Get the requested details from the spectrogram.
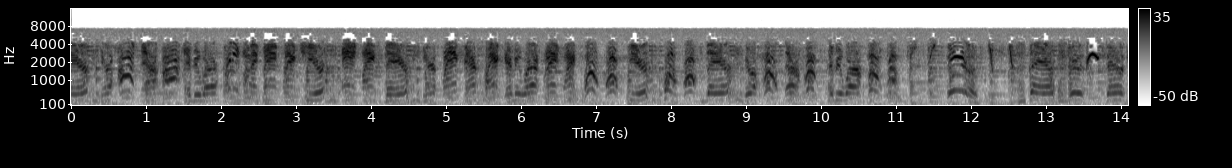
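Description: A steady stream of loud duck-like quacks, repeated rapidly and overlapping for the whole stretch, with a voice-like quality that suggests people imitating a duck rather than a real bird, sung as part of the nursery rhyme "Old McDonald Had a Farm".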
